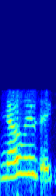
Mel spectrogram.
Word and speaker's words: NOLOSE: first let's start with no no loose okay am I saying it correctly yeah you are no lose it's a uh used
